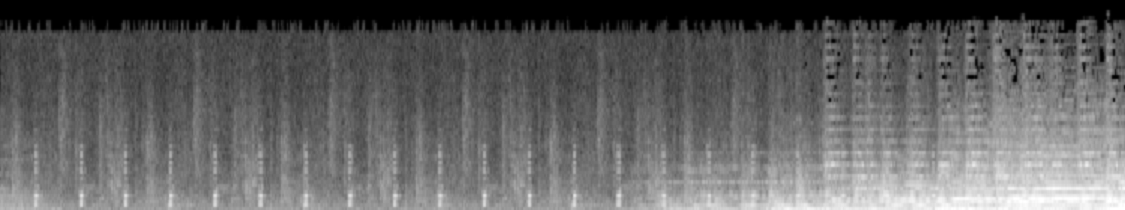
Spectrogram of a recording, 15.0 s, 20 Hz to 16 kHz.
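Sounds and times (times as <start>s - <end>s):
patient monitor beeping: 0.0s - 10.2s.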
